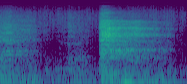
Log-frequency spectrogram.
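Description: Quiet room tone, then a man's single short sigh, a breath let out, a little past halfway through.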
